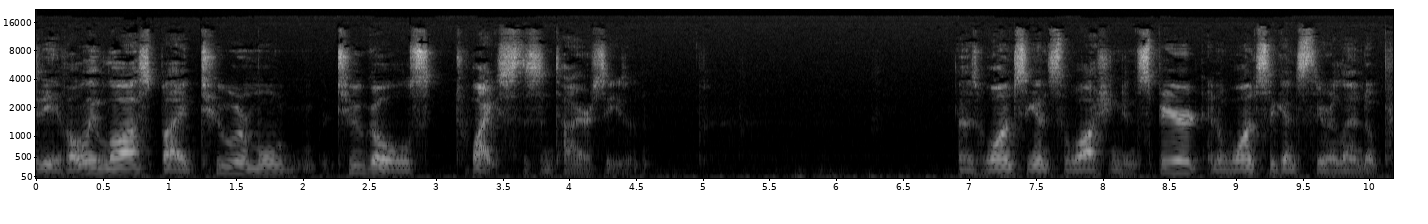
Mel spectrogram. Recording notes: Technical difficulties aside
